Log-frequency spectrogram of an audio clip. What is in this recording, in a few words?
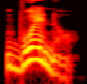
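"BUENO", Spanish, female; mekanta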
